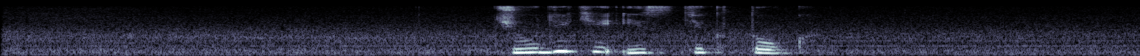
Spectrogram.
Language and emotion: Russian, neutral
